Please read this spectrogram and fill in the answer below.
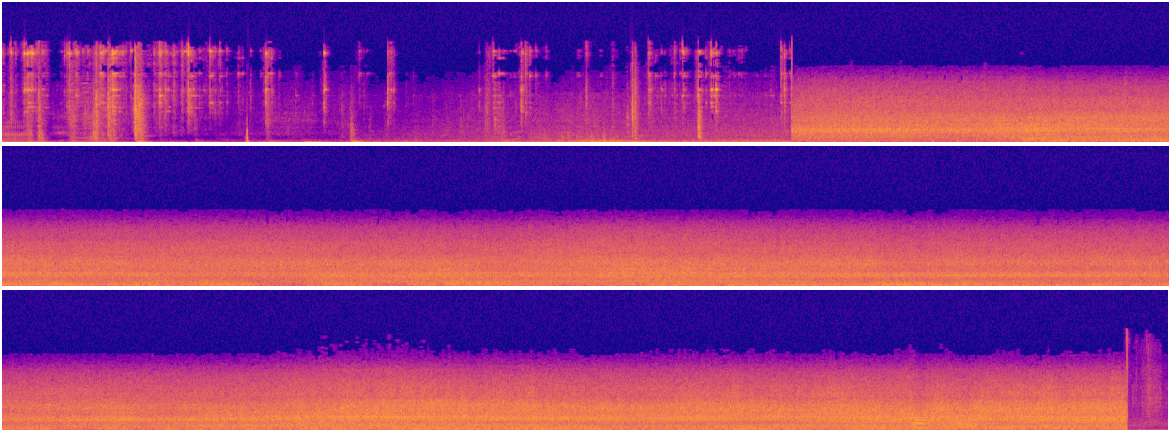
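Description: Clicks and rattles inside the Mercedes van's cab. About six seconds in, the sound changes sharply to a steady rush of wind and vehicle noise as the van drives along hard beach sand, heard from a camera mounted outside the van.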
